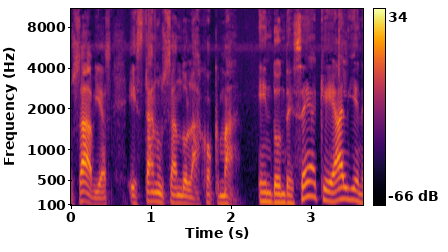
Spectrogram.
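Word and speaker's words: חכמה: hacemos Qué es esta fuerza en hebreo se pronuncia hokma y usualmente se traduce al español como sabiduría es un atributo de Dios que Dios usó para crear al mundo y hokma ha sido entretejida en la tela de las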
